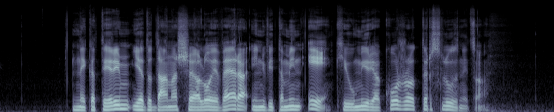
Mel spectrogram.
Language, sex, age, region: Slovenian, male, 18-29, Central Slovenia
